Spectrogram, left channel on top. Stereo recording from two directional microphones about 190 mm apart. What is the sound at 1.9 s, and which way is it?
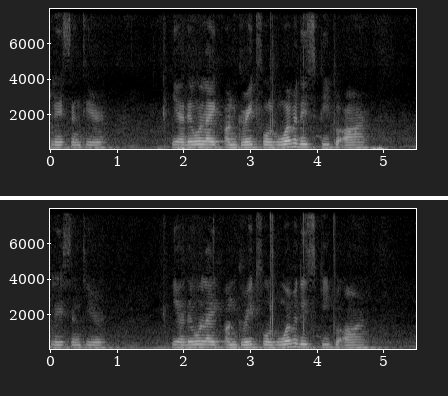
Speech, 30° left (ahead or behind).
